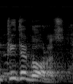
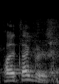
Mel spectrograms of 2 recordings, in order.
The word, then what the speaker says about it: Pythagoras: go you you ask your mathematics teacher this must do the pagor and we going to do pagor go shut up FR pagor years later I discovered he meant P Pythagoras he used to pronounced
